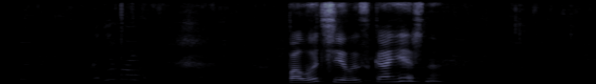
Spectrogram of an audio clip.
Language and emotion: Russian, positive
